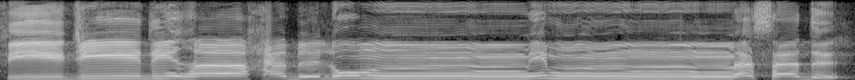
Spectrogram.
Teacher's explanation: تنوین ہے، مگر جب وقف کریں گے آگے وقف تو اس کو کلکلا کریں گے، ساکن کر دیں گے اور کلکلا ہوگا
